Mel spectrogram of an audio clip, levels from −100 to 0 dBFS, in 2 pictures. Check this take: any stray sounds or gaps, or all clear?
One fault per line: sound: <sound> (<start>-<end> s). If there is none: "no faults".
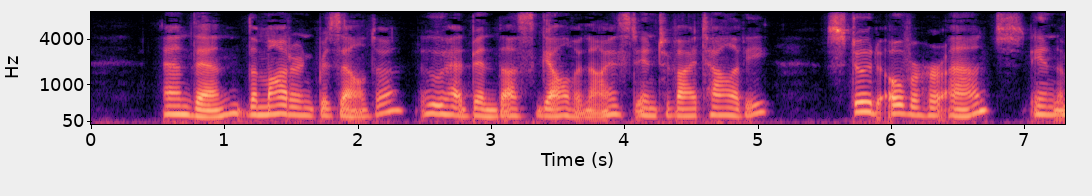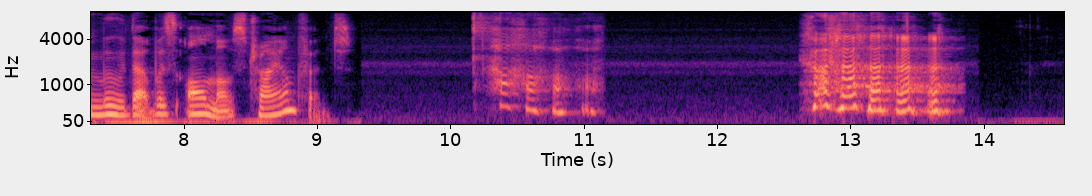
sound: laugh (10.2-11.2 s)
sound: laugh (12.6-13.9 s)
